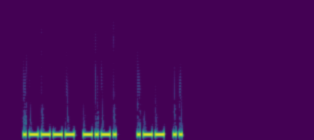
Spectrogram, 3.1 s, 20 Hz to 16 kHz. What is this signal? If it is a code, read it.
Morse code, heard as a keyed tone, about 40 wpm, 700 Hz. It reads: 1C WI
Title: Field Day Exchanges - 40wpm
